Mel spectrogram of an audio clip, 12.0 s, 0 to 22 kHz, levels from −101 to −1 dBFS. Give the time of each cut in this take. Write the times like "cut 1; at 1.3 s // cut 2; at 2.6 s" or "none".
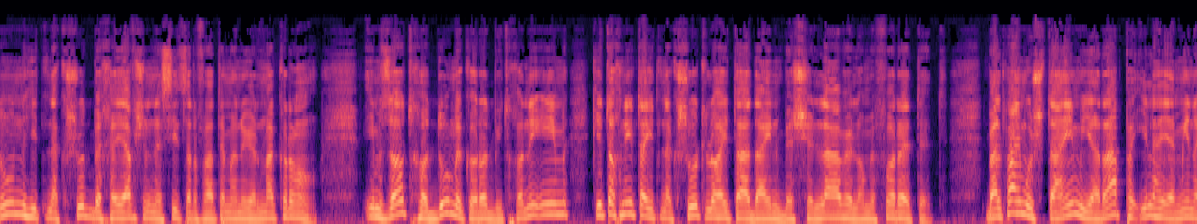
cut 1; at 3.6 s // cut 2; at 9.8 s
